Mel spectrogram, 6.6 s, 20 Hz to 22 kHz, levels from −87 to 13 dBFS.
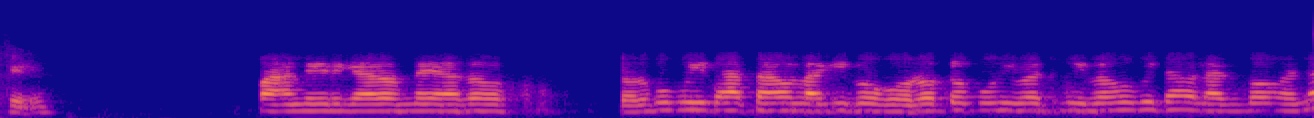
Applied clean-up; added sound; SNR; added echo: neural mask model DeepFilterNet 3.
